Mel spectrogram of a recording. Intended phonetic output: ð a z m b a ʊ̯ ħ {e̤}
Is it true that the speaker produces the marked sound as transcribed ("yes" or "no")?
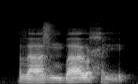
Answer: yes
